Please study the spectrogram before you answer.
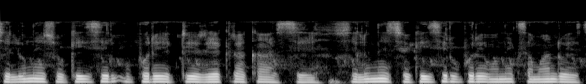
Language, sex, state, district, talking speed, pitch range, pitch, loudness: Bengali, male, Assam, Hailakandi, 175 wpm, 115-130 Hz, 125 Hz, -15 LUFS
